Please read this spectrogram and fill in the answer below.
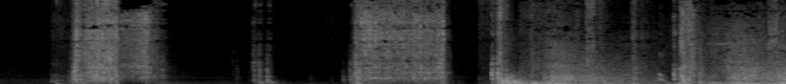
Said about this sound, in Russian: Наша дальнобойная артиллерия ведет огонь по стратегически важным объектам.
